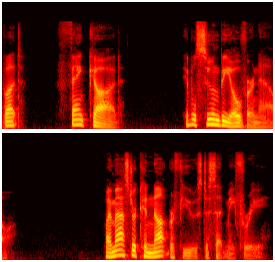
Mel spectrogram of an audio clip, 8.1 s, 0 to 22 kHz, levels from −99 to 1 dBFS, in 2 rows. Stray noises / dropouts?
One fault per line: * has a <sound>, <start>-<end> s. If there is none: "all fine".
all fine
